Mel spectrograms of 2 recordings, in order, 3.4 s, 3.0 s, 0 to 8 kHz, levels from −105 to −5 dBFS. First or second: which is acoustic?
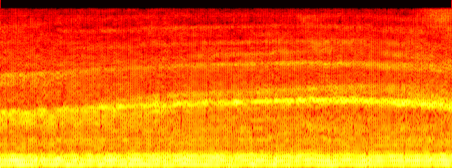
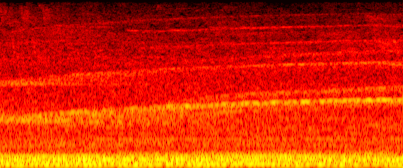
second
